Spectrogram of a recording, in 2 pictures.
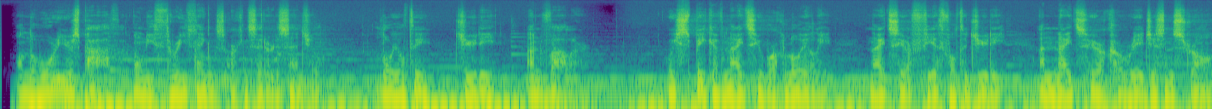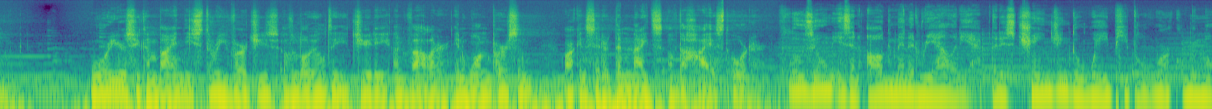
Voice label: Narration; VO Demo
